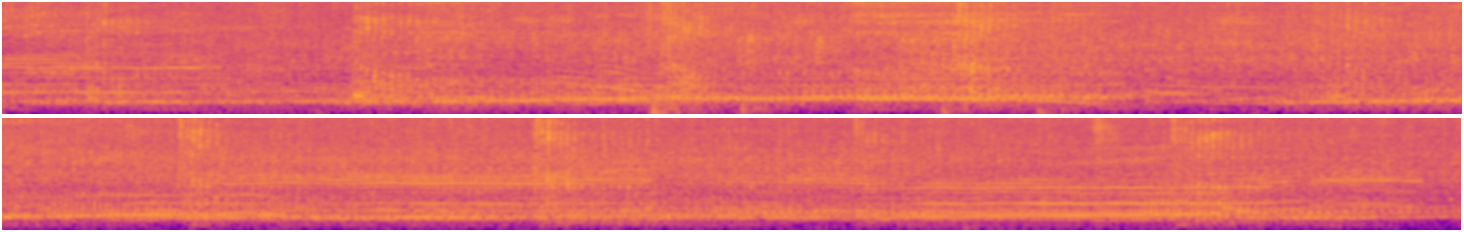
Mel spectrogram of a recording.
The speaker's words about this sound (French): le bruit des tracteurs.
